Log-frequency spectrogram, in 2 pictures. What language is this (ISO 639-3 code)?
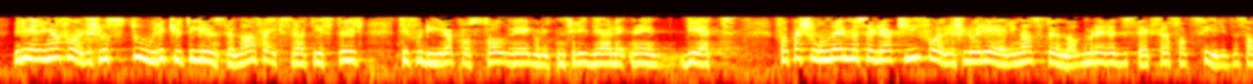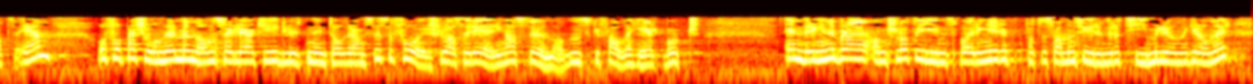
nob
